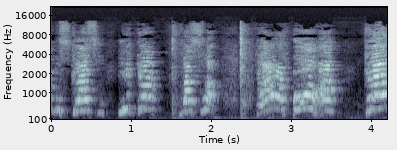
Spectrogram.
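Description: Speech only: a woman shouting in short, angry bursts.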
